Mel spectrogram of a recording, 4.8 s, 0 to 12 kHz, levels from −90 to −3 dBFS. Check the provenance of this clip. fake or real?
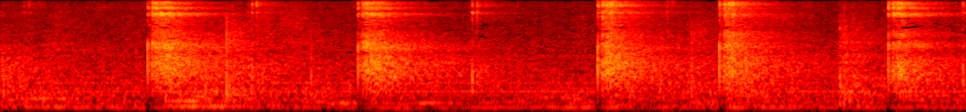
real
